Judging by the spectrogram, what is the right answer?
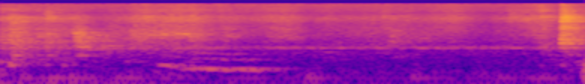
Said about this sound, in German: Katzen machen hier komische Geräusche. Merkwürdig.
